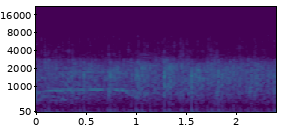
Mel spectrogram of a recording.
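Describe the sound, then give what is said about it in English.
Applause from a church audience giving a hand clap of praise during a sermon, a dense, steady wash of many hands clapping that holds at an even level throughout. “And so in this deliverance process, just give God a hand clap of praise.”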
